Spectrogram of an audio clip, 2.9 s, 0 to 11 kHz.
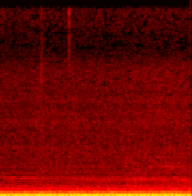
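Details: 2004 Chevrolet Silverado 2500HD 6.0 with a P0300 code: a deep, uneven idle rumble with a faint loping stumble. The injector 6 pressure test showed it is not dropping enough fuel. Misfire from a weak injector; the owner also noted a slight lifter-like tap.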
